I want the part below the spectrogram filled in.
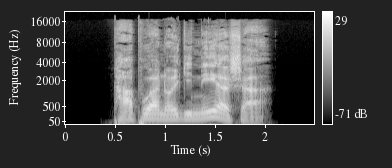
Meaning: inflection of papua-neuguineisch: 1. strong/mixed nominative masculine singular 2. strong genitive/dative feminine singular 3. strong genitive plural
- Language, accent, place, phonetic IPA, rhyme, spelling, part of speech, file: German, Germany, Berlin, [ˌpaːpuanɔɪ̯ɡiˈneːɪʃɐ], -eːɪʃɐ, papua-neuguineischer, adjective, De-papua-neuguineischer.ogg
